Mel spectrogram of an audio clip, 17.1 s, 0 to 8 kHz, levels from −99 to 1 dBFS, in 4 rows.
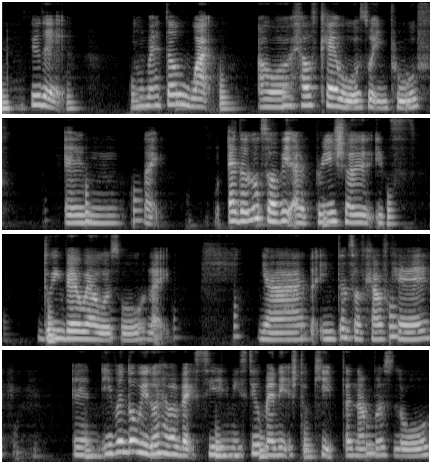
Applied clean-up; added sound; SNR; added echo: neural mask model DeepFilterNet 3.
